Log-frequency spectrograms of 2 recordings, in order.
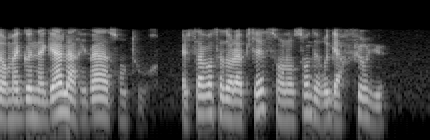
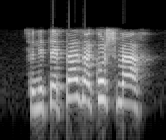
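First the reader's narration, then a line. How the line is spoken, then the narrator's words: Exclaimed. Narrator (French): s'écria Ron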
